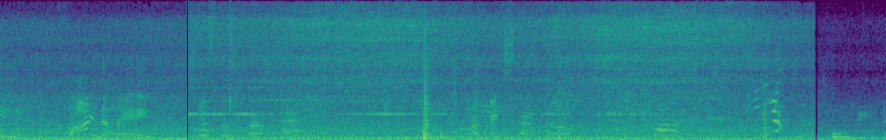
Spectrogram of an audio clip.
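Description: A Great Western Railway train at a station, with a steady rumbling hum, background commotion and a sharp clank partway through, while several people talk over it.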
